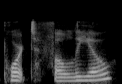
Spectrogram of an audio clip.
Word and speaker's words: portfolio: good astra strategy portfolio i'm not really releasing my t portfolio i'm holding it there port folio portfolio 11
